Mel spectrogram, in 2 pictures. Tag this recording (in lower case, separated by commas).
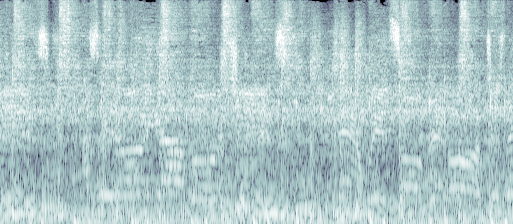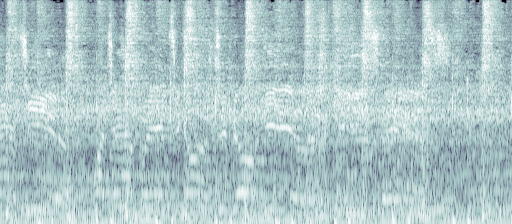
music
